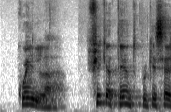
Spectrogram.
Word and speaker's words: quella: Em italiano, o grupo de letras Q, U, E tem o som de que. Então, essa palavra aqui se pronuncia quella.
